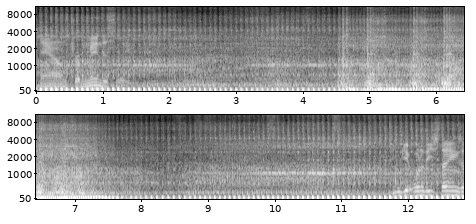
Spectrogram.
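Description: Honda Rancher ATV engine fitted with a quiet stick muffler silencer, running steadily with a low, muffled drone that swells louder in the middle before settling back to an even idle.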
